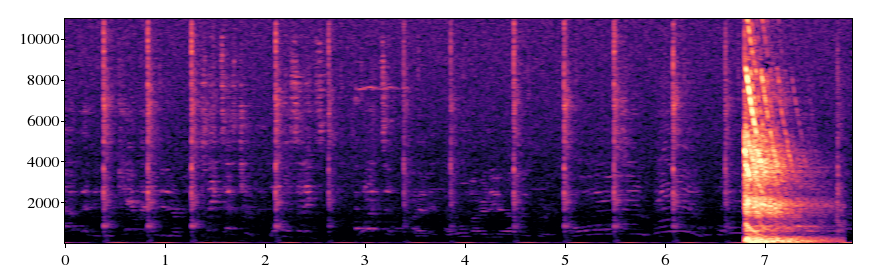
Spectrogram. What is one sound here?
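Fast electronic game music plays quietly.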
